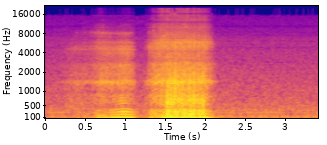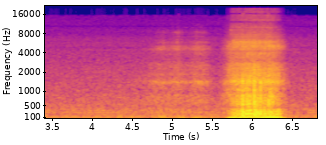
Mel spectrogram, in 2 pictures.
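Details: Real-time recording of a woman asleep overnight, very tired, no talking (labelled REM sleep): two loud, buzzing snores several seconds apart with quiet breathing between; snoring.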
